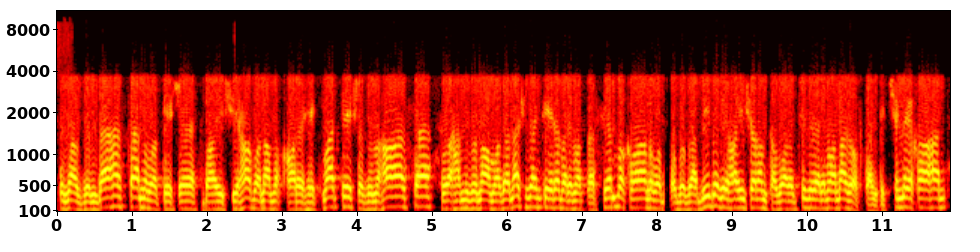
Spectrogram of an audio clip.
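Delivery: usual speaking voice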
